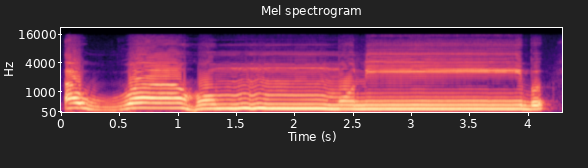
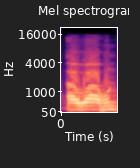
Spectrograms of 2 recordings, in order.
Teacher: اس واو پر دیکھیں تشدید ہے اور تشدید والے حرف کو 2 بار پڑھنا ہے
